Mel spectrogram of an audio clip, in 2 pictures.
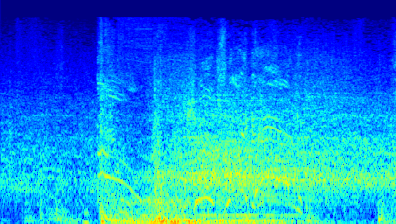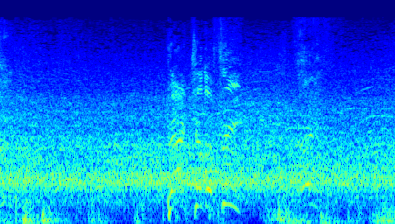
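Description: A crowd roars and cheers.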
